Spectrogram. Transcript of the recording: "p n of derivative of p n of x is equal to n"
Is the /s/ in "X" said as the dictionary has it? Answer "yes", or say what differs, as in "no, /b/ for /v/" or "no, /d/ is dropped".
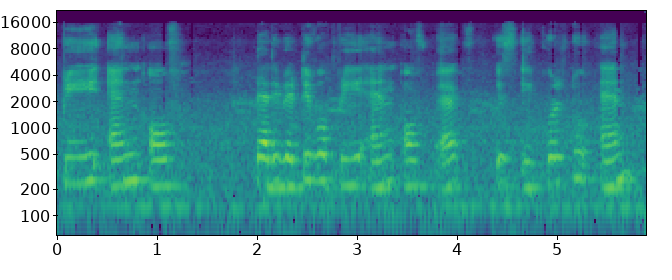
no, /s/ is dropped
